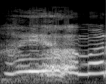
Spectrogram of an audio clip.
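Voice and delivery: loud cry of dismay; distraught, drawn-out lament; panicked wail. Acted. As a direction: cry out in anguish. Panic on hearing two hours.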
